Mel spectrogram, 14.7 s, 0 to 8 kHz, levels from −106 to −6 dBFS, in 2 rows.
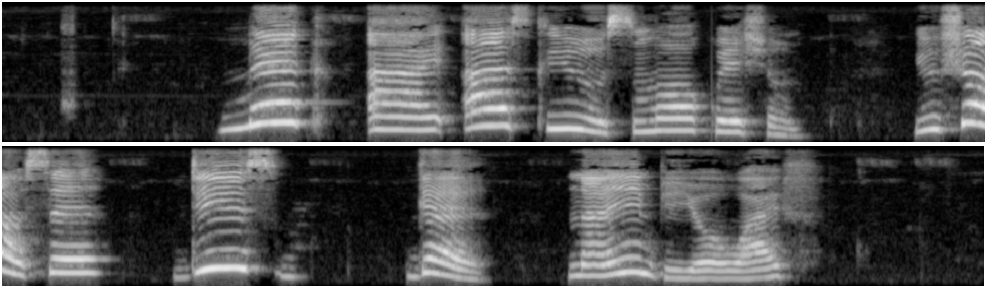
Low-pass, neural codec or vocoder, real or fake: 7.2 kHz; none; real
